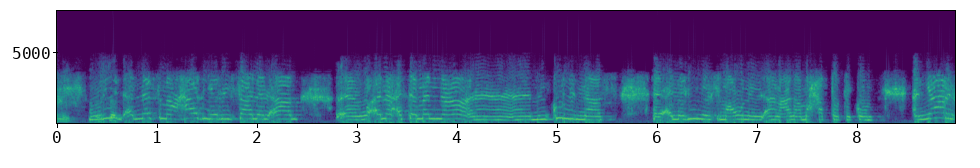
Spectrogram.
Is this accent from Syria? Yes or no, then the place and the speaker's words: yes; Syria; لا تشبهنا كسوريين.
